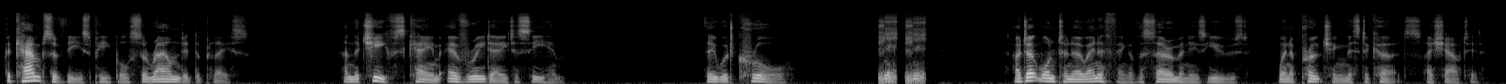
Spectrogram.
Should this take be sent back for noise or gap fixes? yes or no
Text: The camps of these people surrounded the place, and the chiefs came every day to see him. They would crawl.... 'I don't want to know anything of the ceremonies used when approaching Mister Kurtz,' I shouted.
yes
